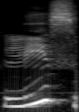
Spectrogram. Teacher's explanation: While in the next word, lis, we also have 3 sounds, but L here already becomes soft because it's followed by sound E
